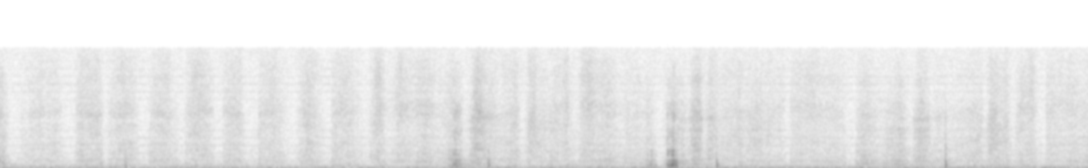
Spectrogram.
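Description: Long nails scratch and rub across the top of a small clear plastic box full of rhinestones, making a steady, soft scraping hiss. Two sharper clicks stand out, one near the middle and one toward the end.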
